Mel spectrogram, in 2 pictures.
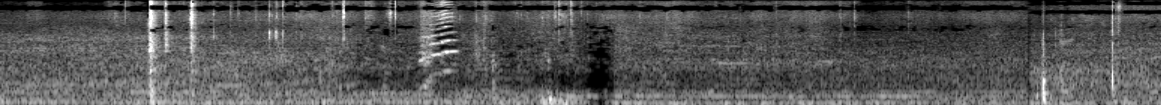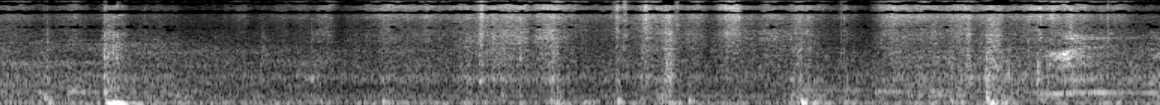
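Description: Handling knocks and bumps sound close by.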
